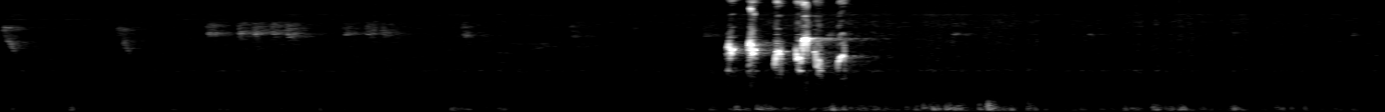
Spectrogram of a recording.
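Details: A Dok taeng bird, kept as a decoy to call wild birds, gives faint chirps at first, then a loud burst of rapid chattering notes, followed by rustling and low thumping sounds.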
